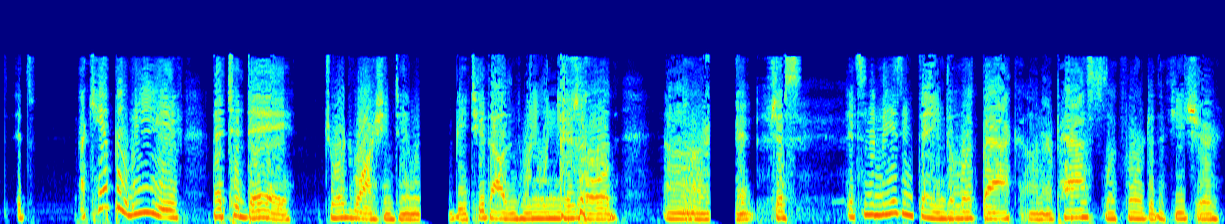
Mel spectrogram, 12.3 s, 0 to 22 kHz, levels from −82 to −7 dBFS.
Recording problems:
distortion; heavy; 30% of the sound clipped
garbled, watery; badly; nothing above 8 kHz
audio cutting out; at 4 s and at 7 s

